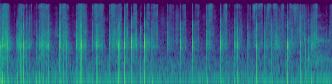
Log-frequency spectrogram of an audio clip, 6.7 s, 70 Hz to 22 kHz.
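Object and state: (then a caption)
Cardboard palette box. A flat black LORAC makeup palette box, likely cardboard, is held upright and then laid flat while long nails scratch and tap it close to the microphone. A fast, irregular run of sharp, dry taps cuts through soft papery scratching, with the tone centred near 1 kHz and each tap stopping instantly with no ring.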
